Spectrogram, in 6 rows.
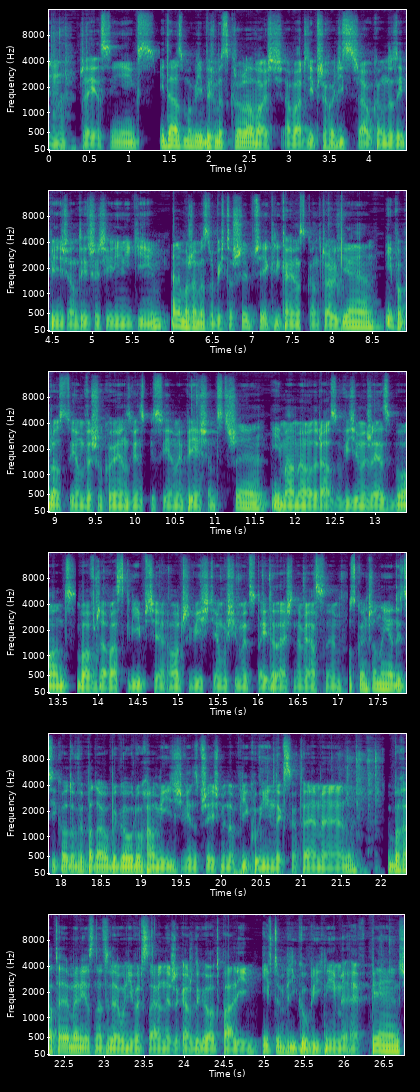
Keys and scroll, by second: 7.6 ctrl+g, 14.6 ctrl+Right, 14.7 ctrl+Right, 15.3 ctrl+Left, 16.9 ctrl+Right, 20.2 ctrl+p.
